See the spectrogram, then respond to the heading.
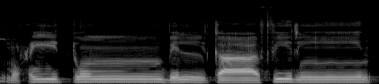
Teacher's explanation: اس کو محیطن نہیں پڑھیں گے، میم کے آواز کے ساتھ پڑھیں گے، محیطم بالکافرین۔ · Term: اقلاب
